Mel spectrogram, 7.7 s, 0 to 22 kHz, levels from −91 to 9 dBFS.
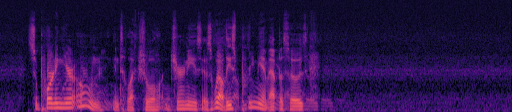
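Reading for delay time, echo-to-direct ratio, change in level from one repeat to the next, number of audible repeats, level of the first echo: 230 ms, −20.0 dB, −9.0 dB, 2, −20.5 dB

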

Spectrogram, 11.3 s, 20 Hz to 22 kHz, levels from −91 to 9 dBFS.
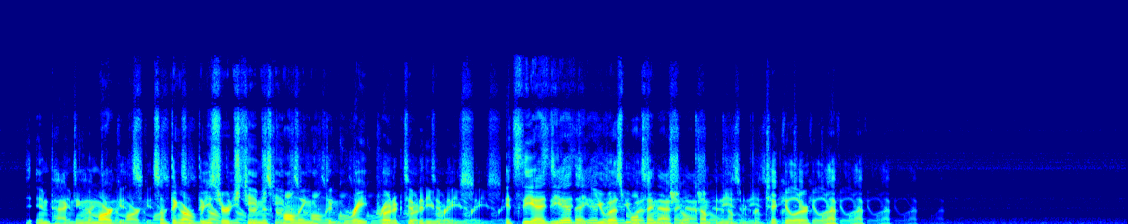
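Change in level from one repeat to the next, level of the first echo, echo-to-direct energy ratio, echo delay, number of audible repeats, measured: −10.0 dB, −9.0 dB, −8.5 dB, 272 ms, 3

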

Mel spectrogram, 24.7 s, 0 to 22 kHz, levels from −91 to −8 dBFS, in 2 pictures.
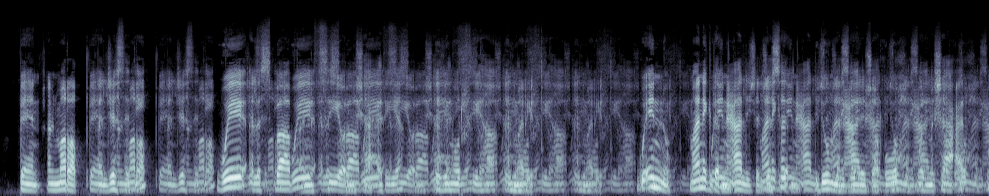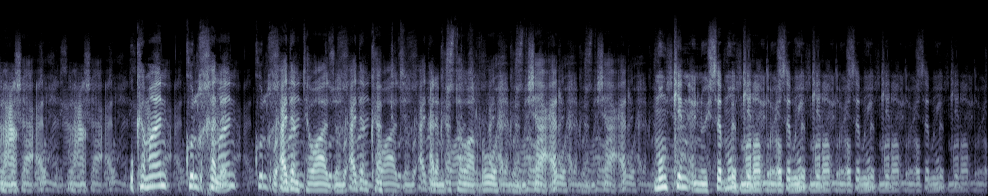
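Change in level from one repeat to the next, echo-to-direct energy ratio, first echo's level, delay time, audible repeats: −5.5 dB, −5.0 dB, −6.5 dB, 865 ms, 6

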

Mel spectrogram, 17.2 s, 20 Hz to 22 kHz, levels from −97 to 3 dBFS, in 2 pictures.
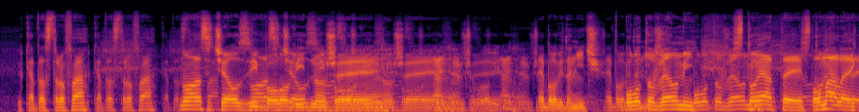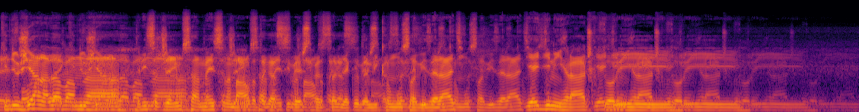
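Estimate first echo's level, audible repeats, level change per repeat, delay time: −6.0 dB, 3, −11.0 dB, 675 ms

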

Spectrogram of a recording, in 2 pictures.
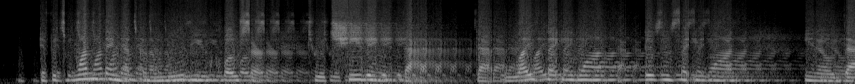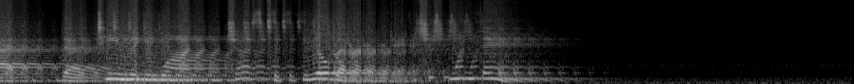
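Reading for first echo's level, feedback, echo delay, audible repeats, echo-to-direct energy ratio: −6.5 dB, 59%, 150 ms, 7, −4.5 dB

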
